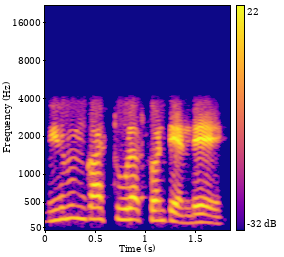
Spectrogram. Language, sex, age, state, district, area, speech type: Telugu, male, 45-60, Andhra Pradesh, Visakhapatnam, rural, conversation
